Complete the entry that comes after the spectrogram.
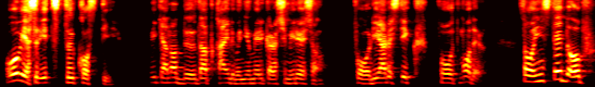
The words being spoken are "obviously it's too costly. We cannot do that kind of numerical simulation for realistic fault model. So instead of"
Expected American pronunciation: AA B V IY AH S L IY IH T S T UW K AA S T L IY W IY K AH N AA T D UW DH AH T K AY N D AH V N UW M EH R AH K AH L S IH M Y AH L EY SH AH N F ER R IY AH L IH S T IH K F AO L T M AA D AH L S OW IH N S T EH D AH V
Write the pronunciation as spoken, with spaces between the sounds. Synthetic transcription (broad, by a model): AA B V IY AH S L IY T S T UW K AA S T IY W IY K AH N AA T D UW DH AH T K AY N D AH V N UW M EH R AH K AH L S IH M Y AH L EY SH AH N F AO R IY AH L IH S T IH K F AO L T M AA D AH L S OW IH N S T EH D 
